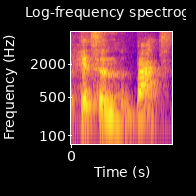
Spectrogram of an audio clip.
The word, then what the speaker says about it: Hiten Bhatt: podcaster and our guest this week is Mr hiton Bat did I pronounce that right correct okay hon is an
